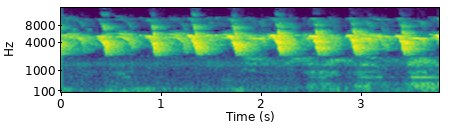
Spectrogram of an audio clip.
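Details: Chicken chick among a hen's colorful babies: strong, evenly spaced peeps sweeping downward, roughly two or three per second, with soft low scratching sounds in the background.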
